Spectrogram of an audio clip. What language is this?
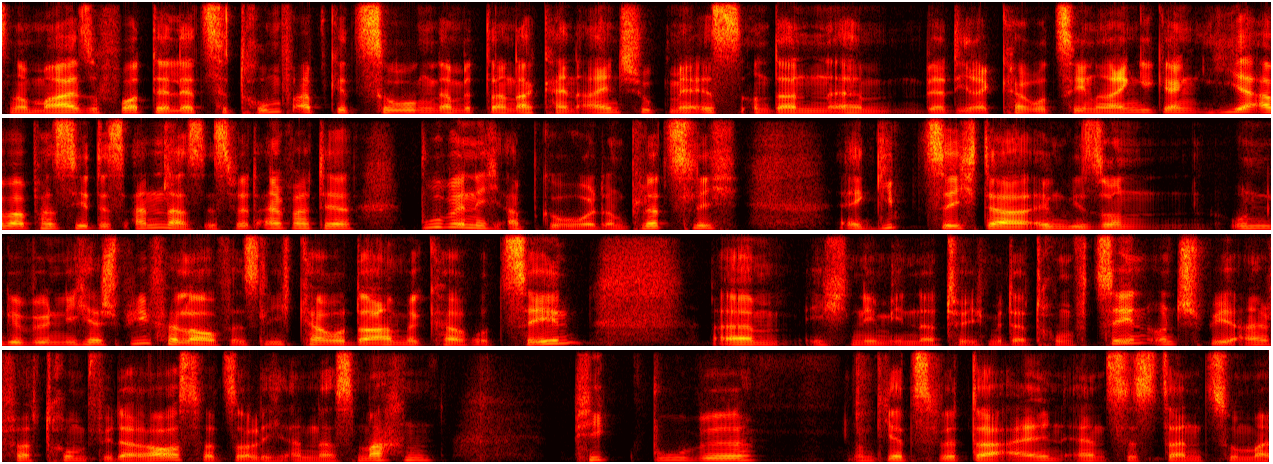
German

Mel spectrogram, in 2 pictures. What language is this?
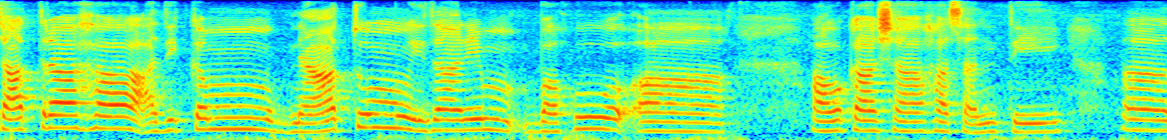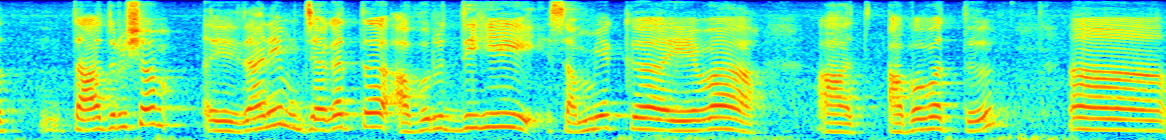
Sanskrit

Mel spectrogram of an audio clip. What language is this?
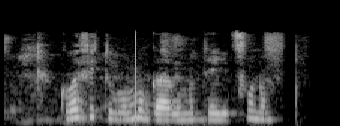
Kinyarwanda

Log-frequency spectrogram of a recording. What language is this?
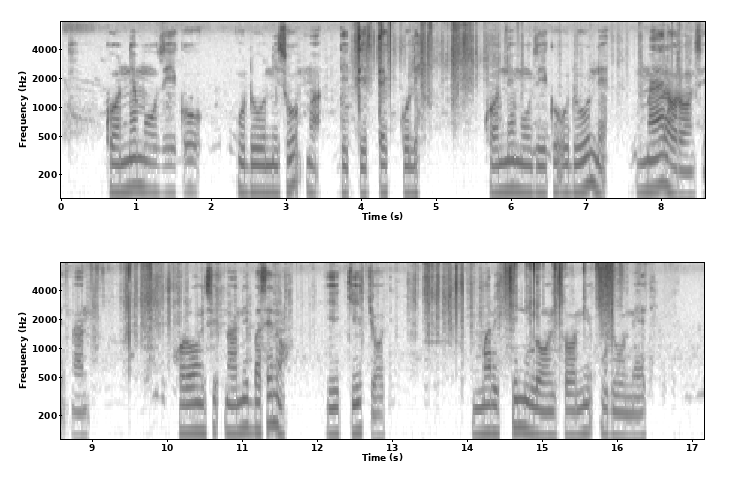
Sidamo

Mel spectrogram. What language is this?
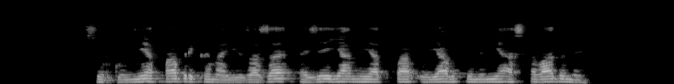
Chuvash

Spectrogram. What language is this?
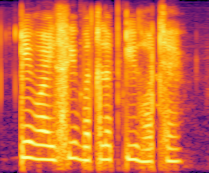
Magahi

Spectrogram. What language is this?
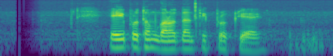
Bangla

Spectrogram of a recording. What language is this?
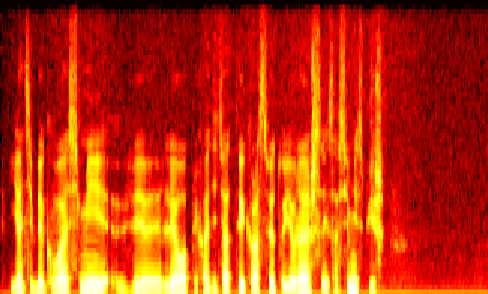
Russian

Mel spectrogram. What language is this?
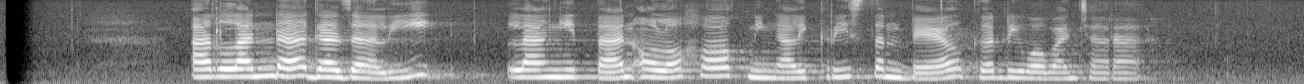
Sundanese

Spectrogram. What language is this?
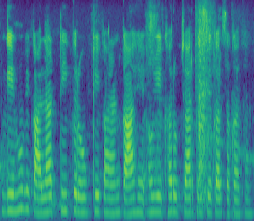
Chhattisgarhi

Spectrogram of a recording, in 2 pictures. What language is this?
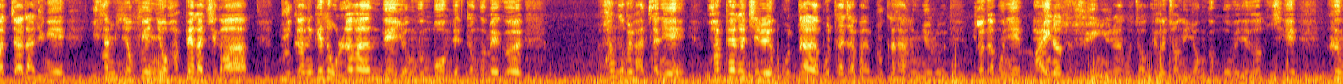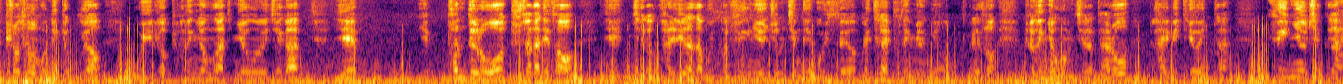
Korean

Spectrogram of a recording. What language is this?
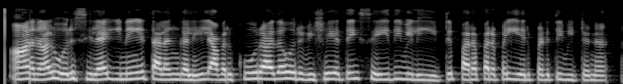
Tamil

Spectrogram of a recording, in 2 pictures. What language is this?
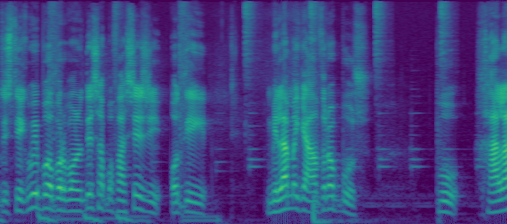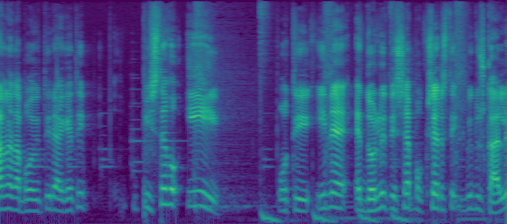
Greek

